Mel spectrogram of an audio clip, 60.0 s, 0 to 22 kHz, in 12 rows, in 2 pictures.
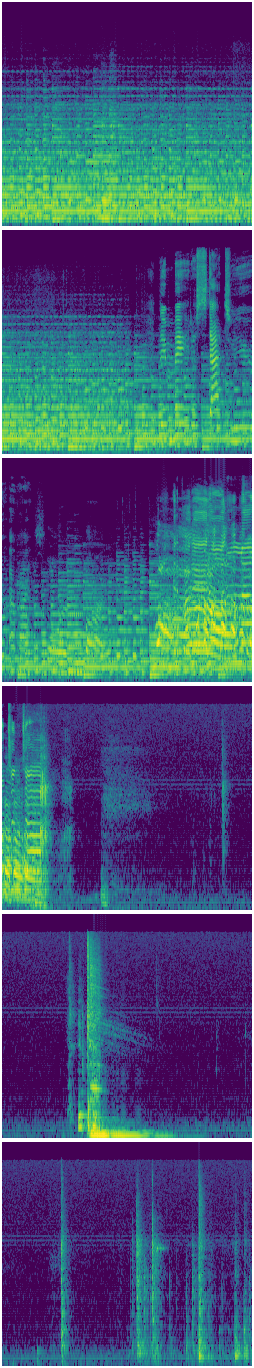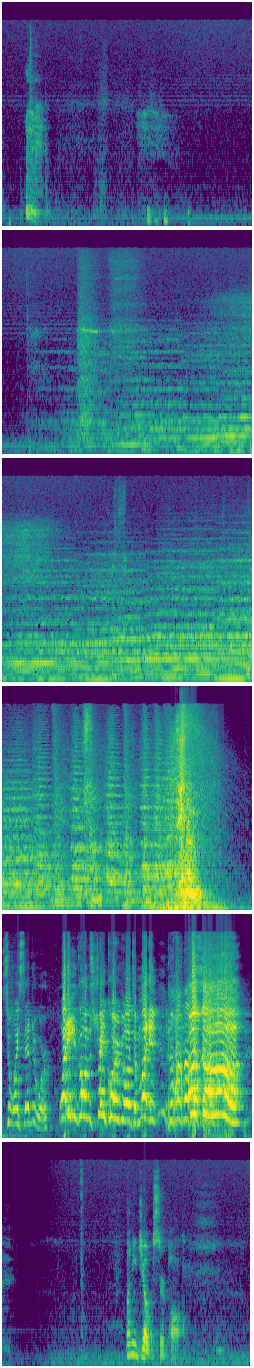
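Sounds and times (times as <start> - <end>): piano: 0.0 - 15.0, 35.9 - 50.1
bass line: 21.7 - 24.0, 48.0 - 50.1
steady low hum: 21.7 - 24.2, 48.2 - 51.2.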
